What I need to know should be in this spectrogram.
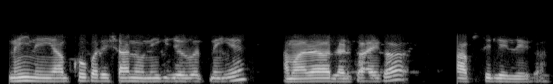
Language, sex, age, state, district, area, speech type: Hindi, male, 18-30, Madhya Pradesh, Gwalior, urban, conversation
